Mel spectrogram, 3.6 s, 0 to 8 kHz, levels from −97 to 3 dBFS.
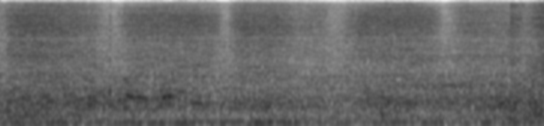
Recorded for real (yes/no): yes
